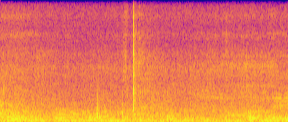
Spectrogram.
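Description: A button clicks on a small robot.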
